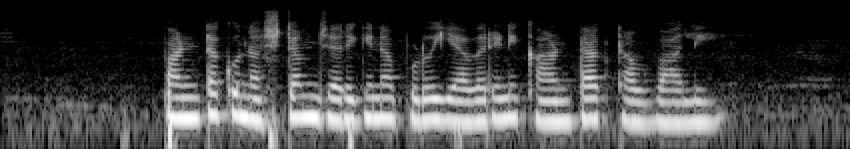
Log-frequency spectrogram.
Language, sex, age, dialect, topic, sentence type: Telugu, female, 18-24, Utterandhra, agriculture, question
